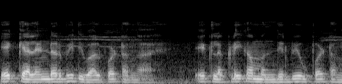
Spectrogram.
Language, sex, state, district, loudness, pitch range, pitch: Hindi, male, Chhattisgarh, Bastar, -16 LUFS, 105-130 Hz, 120 Hz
